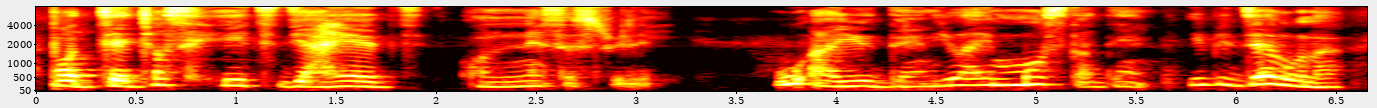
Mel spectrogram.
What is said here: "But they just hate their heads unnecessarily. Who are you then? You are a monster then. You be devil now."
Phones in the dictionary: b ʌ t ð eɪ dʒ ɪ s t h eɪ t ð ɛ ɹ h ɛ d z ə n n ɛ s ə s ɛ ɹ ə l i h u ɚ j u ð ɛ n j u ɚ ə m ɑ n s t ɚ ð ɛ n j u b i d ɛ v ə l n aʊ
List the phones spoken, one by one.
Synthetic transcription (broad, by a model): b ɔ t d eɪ dʒ ɪ s t h eɪ t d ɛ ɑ h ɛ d ə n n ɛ s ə s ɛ ɹ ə l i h u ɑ j u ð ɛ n j u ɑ ə m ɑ s t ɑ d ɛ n j u b i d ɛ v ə n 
